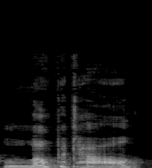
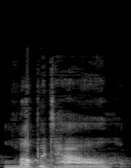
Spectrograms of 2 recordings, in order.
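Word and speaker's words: L'Hôpital: little history included on l'hopital with i couldn't make that little symbol because that's in google um docs uh l'hopital or la hospital which is pronounced l'hopital's um about the spelling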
